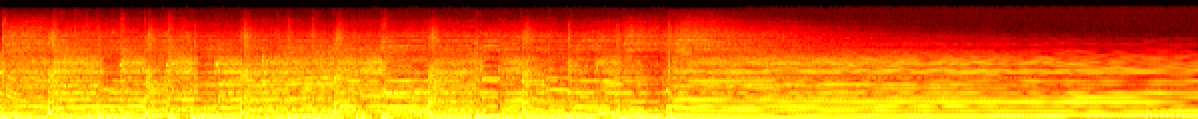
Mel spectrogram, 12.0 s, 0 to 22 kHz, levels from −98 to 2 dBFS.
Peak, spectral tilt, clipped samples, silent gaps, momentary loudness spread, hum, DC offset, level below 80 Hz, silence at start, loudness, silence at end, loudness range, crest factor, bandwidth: -2 dBFS; -6.5 dB/octave; under 0.1%; none; 2 LU; none; under 0.1%; -22 dBFS; 0 s; -16 LUFS; 0 s; 2 LU; 12 dB; 11.5 kHz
